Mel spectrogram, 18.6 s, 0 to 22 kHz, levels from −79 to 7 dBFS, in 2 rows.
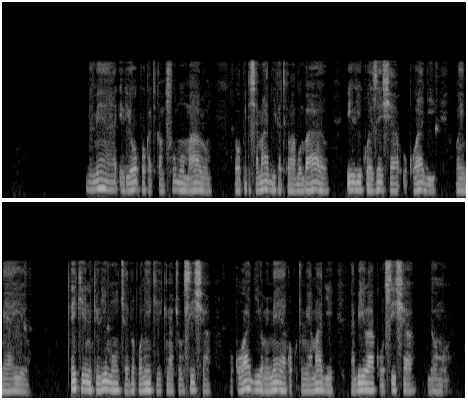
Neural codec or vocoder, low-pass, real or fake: none; 7.2 kHz; real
